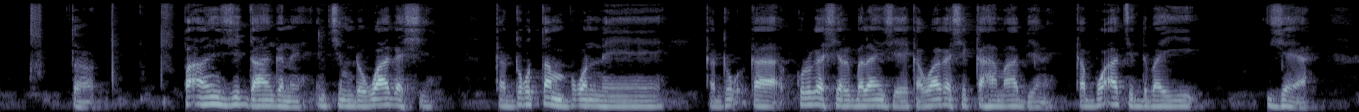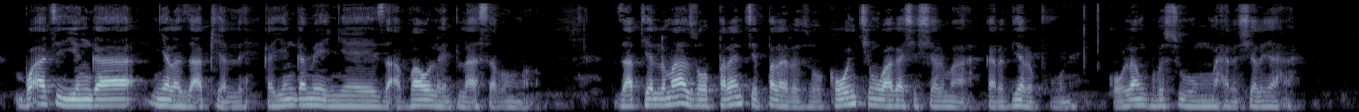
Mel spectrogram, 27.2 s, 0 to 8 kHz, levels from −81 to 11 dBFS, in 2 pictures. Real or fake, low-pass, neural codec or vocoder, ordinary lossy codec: real; 7.2 kHz; none; MP3, 48 kbps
